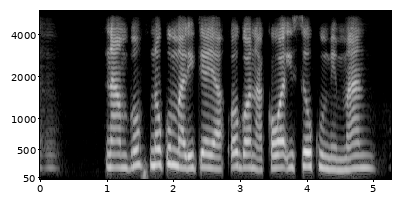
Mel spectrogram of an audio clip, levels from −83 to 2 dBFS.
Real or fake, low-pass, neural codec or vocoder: fake; 5.4 kHz; codec, 16 kHz, about 1 kbps, DyCAST, with the encoder's durations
